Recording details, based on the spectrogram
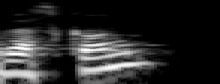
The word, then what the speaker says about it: Gascon: So, Cesar, it's pronounced in Romanian, Virtuoso, which is V-I-R-T-O-S-U. And the creative director, but I'm not, unfortunately. – So my name is Saul Gascon, G-A-S-C-O-N, and Saul, I better call Saul.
